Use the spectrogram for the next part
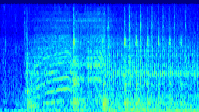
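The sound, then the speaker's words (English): The engine of an old, plain motor car runs, a steady low rumble with a faint knocking tick and a brief rising whine as it revs, with no voices. “This is Mr. Patterson's motor car. Not a very fancy automobile.”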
